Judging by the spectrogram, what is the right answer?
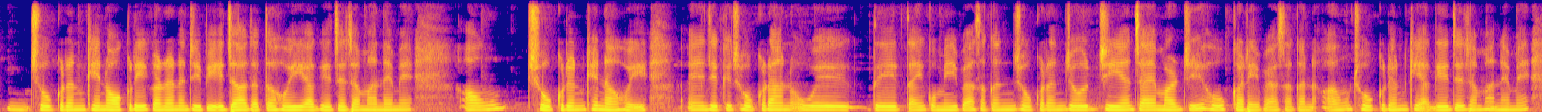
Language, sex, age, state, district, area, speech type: Sindhi, female, 18-30, Maharashtra, Thane, urban, spontaneous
